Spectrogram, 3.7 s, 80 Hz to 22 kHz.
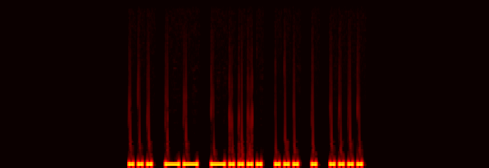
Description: Morse code, heard as a keyed tone, about 34 wpm, 700 Hz. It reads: SM6SEH
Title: DXCC-100 Call Signs - 6 Characters - Repeated 2x - 35wpm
